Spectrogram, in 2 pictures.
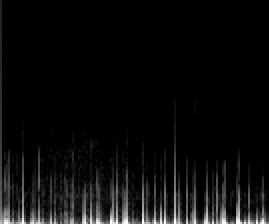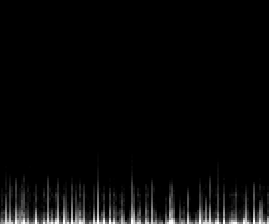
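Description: A round, solid, soft teal EVA foam sponge disc is tapped and scratched with fingertips while held above and around a microphone. About two dozen quick, dull, muffled taps come in an uneven rhythm, each thud low and boomy with almost no high end, dying away almost instantly.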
